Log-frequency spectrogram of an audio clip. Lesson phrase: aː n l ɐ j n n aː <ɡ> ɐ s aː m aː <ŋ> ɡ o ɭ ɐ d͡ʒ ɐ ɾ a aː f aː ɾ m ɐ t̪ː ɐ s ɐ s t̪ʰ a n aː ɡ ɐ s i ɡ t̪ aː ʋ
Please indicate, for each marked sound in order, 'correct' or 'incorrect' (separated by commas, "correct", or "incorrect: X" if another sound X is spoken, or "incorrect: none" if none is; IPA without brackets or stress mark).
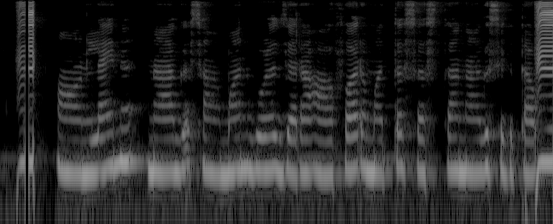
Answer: correct, incorrect: n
